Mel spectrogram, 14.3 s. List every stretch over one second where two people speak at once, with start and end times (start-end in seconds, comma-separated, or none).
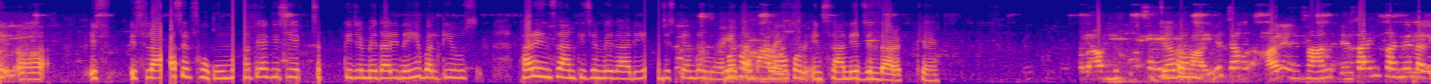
6.8-8.0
